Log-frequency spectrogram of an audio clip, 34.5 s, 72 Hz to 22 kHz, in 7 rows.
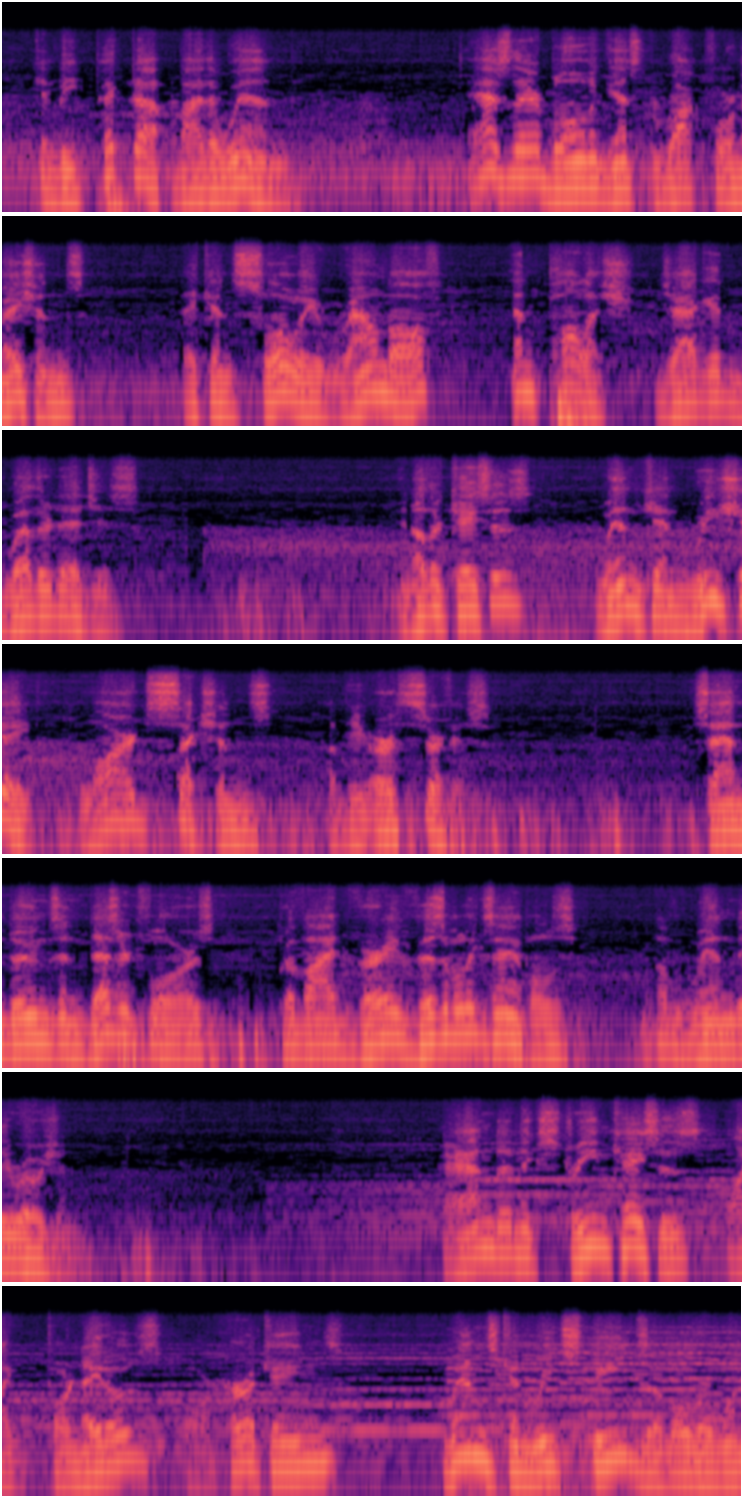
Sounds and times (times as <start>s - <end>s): Speech: 0.2s - 2.0s, 3.1s - 5.5s, 6.2s - 10.8s, 12.5s - 18.1s, 19.4s - 25.3s, 27.6s - 31.8s, 32.6s - 34.5s
Music: 26.4s - 34.5s.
